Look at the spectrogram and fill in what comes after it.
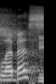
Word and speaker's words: Phlebas: Phlebas.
